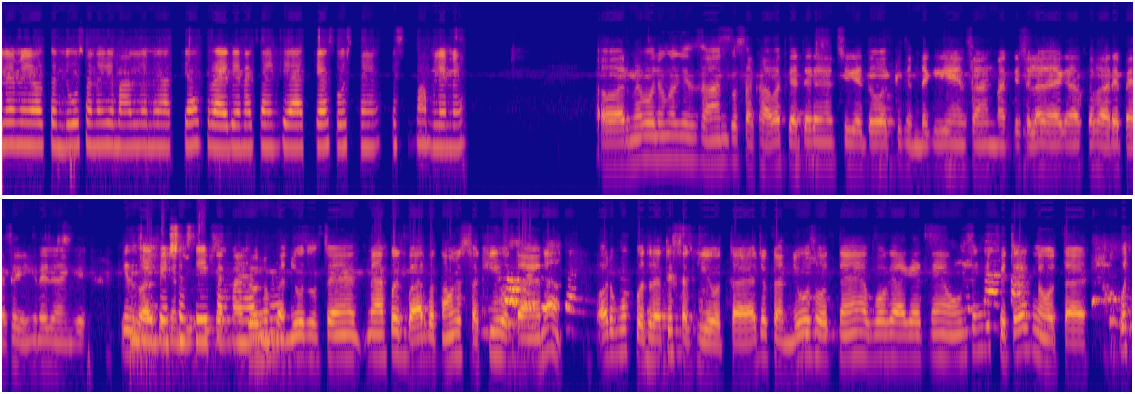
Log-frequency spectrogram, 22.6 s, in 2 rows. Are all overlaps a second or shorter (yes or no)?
no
